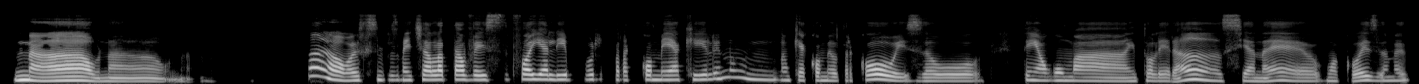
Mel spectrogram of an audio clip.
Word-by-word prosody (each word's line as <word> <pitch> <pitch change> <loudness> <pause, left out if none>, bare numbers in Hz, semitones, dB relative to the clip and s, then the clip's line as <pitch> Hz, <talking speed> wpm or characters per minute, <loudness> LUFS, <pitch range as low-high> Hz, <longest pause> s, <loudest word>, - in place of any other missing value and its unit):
Não, 180 -3 +7
não, 145 -1 -3
não. 75 +10 -15 1.1
Não. 275 - +4
Eu - - 0
acho 190 +1 0
que - - -13
simplesmente 205 0 -4
ela, 215 +1 +5
talvez, 215 -1 0
foi 235 +1 +4
ali 225 -1 +2
por 225 +1 -5 0.2
pra 200 -1 -7
comer 210 -1 0
aquilo 220 +3 -3
e - - -1
não 320 -1 -7
não 210 -4 -5
quer 190 -1 -5
comer 185 -1 -4
outra 170 0 -9
coisa. 175 -8 +2
Ou 155 0 -2 0.4
tem 200 -2 -3
alguma 170 -4 -2
intolerância, 165 +1 -2
né, 165 +2 -3
alguma 160 0 -8
coisa. 175 +3 -3
Mas 175 +3 -6
185 Hz, 130 wpm, -20 LUFS, 160-215 Hz, 1.1 s, Não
